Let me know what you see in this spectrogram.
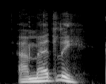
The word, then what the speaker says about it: Amedly: A-M-E-D-L-Y. How would you pronounce that? – I don't know. Amedley.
